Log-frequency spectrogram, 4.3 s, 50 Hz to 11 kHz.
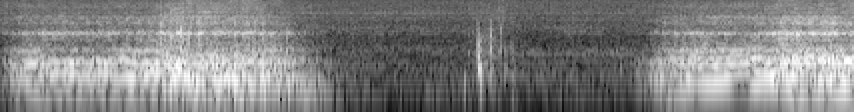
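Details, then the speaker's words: Loud, rattling snore on a breath in, a quiet pause, then the next snore beginning; someone snoring at 5 a.m., loud enough to be heard from the bathroom and keeping the recorder awake. "ese cabrón no me deja dormir ronquidos se escuchan hasta el baño no"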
